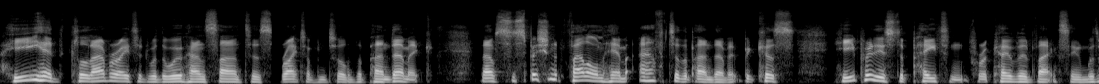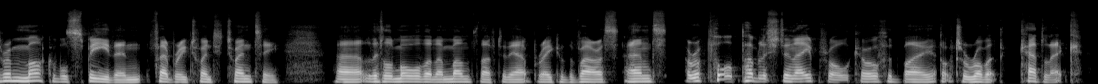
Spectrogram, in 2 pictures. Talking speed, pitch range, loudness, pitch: 160 wpm, 120-150 Hz, -20 LUFS, 130 Hz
